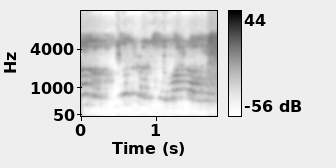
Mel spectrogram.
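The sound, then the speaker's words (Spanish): High, strained voices of young girls carry through the whole stretch, loud and continuous with brief dips, like kids yelling in the background rather than right at the microphone. “Perdón, es que son las nenes, son las nenes.”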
